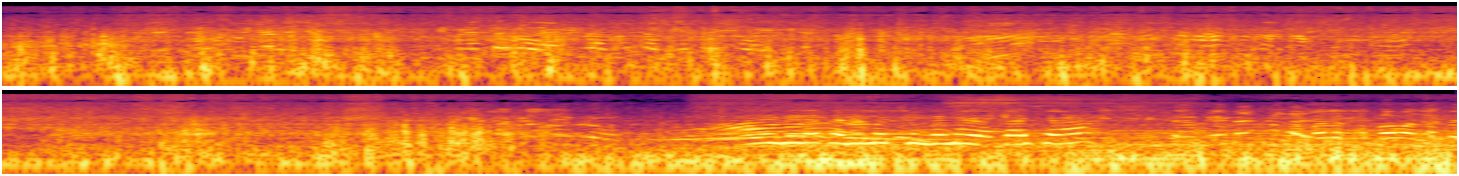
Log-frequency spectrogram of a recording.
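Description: A boat engine rumbles steadily.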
